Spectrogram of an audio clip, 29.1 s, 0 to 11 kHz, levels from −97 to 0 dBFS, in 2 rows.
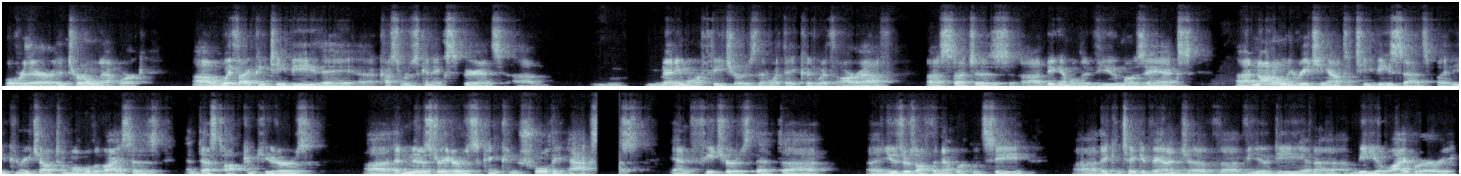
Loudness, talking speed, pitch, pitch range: -18 LUFS, 165 wpm, 110 Hz, 105-115 Hz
